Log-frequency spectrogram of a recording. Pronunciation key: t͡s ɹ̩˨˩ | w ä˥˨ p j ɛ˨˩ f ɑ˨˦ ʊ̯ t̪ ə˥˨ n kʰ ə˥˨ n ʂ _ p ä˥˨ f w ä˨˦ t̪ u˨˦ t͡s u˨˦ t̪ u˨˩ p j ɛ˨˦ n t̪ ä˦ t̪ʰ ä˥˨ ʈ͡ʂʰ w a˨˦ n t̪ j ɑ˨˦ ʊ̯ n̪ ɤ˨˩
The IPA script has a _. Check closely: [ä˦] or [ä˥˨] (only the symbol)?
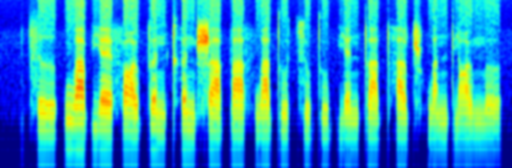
ä˥˨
